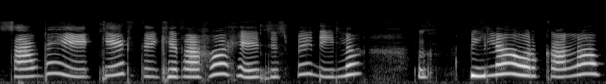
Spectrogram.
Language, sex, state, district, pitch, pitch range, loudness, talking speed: Hindi, female, Bihar, West Champaran, 395 Hz, 355-475 Hz, -16 LUFS, 130 wpm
